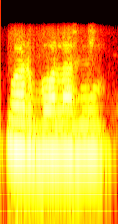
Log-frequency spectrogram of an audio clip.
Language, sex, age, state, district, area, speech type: Bengali, female, 30-45, West Bengal, Darjeeling, urban, conversation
